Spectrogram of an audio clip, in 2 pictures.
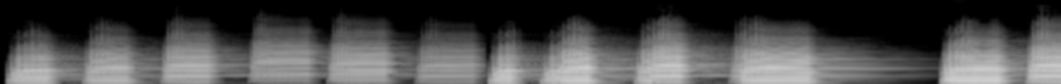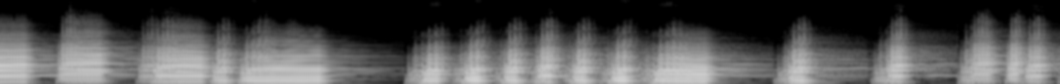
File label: Bass trombone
